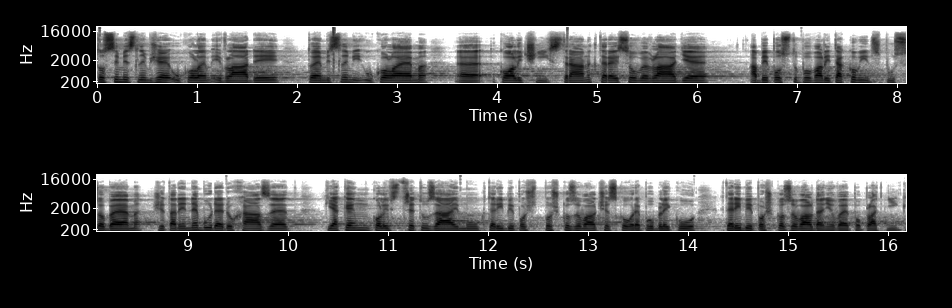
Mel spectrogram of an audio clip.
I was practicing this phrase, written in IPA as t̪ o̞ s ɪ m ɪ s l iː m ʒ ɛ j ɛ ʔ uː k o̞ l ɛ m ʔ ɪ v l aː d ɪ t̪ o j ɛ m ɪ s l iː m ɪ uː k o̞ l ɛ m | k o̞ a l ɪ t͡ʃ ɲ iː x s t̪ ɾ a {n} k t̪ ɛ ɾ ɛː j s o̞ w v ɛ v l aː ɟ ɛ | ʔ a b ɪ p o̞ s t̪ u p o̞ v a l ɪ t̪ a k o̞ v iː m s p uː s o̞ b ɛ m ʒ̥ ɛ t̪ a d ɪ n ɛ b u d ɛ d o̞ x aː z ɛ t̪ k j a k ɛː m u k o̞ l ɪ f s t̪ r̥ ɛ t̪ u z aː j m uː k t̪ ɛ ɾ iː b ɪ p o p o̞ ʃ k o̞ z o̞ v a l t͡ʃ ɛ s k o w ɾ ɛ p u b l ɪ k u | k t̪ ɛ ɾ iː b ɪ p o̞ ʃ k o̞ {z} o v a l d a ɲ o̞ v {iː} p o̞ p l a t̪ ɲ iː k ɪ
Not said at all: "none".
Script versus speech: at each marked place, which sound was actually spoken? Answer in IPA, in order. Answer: n, z, ɛː

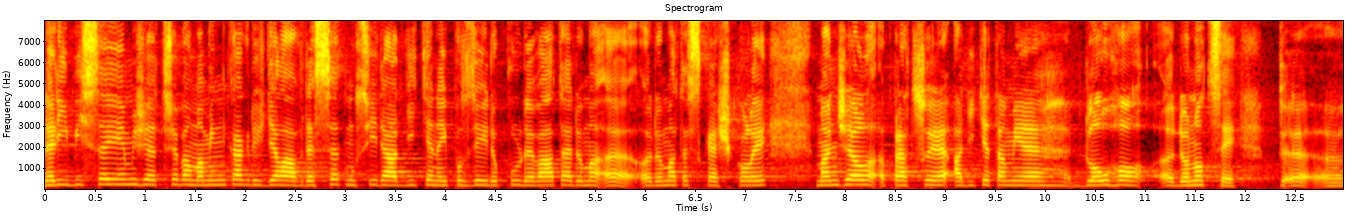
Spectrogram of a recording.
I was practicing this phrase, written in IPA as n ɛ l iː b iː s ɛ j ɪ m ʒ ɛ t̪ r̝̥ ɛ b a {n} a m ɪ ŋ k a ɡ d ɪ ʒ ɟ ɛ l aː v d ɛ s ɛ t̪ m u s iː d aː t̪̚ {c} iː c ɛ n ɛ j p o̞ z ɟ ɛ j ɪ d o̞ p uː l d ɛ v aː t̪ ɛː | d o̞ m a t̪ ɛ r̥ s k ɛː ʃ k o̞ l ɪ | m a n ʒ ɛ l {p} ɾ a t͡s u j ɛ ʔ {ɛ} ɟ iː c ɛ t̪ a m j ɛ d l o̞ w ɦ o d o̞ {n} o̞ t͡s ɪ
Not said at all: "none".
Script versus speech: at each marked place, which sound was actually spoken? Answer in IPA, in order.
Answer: m, ɟ, p, a, n

